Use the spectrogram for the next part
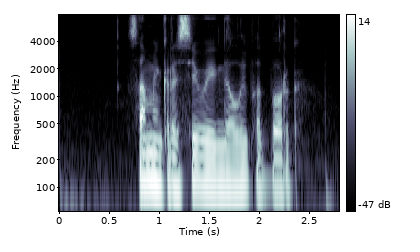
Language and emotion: Russian, neutral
